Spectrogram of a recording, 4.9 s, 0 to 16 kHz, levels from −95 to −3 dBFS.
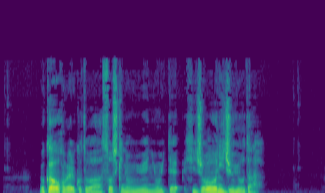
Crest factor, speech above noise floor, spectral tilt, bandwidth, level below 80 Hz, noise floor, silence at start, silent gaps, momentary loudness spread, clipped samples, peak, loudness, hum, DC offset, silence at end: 22 dB; 53 dB; -6 dB/octave; 11.5 kHz; -56 dBFS; -77 dBFS; 0.6 s; none; 14 LU; under 0.1%; -4 dBFS; -24 LUFS; none; under 0.1%; 1 s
